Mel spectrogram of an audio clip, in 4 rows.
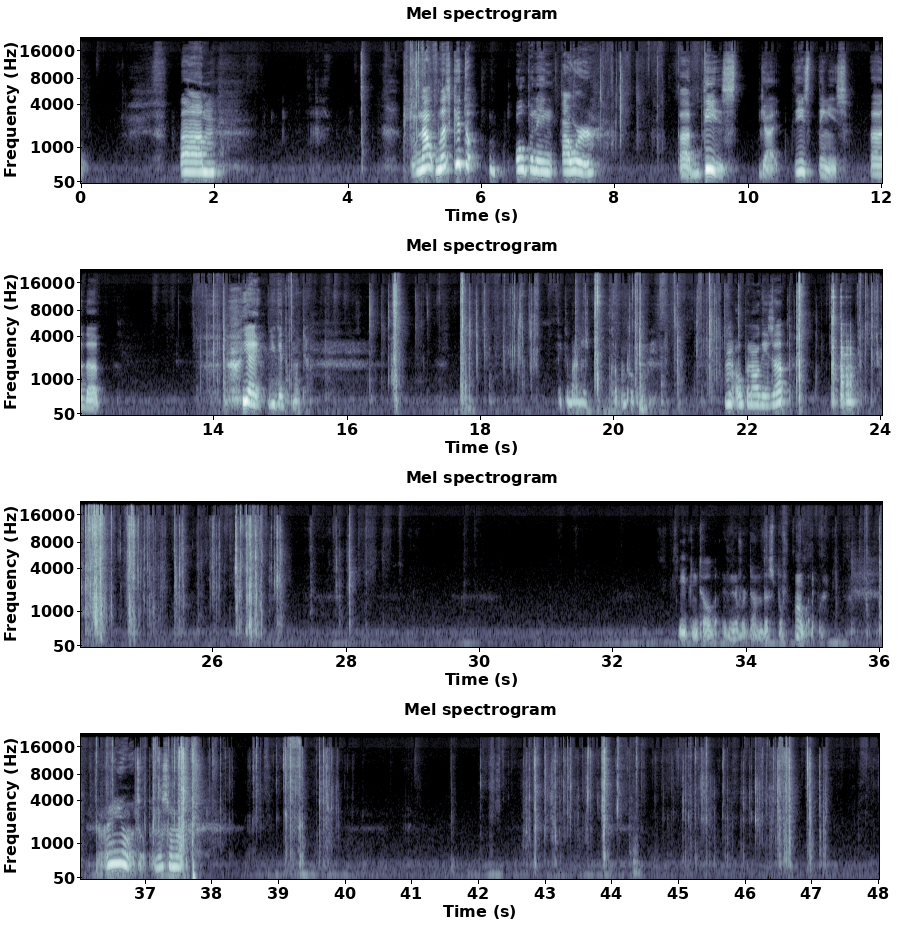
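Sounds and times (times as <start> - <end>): plastic wrapper crinkling and tearing: 4.2 - 5.7, 7.3 - 8.9, 13.7 - 28.4, 35.6 - 40.1, 42.0 - 48.0.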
